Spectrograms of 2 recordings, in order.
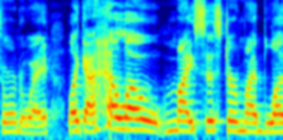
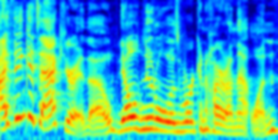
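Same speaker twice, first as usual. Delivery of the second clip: ordinary talk, nothing marked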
